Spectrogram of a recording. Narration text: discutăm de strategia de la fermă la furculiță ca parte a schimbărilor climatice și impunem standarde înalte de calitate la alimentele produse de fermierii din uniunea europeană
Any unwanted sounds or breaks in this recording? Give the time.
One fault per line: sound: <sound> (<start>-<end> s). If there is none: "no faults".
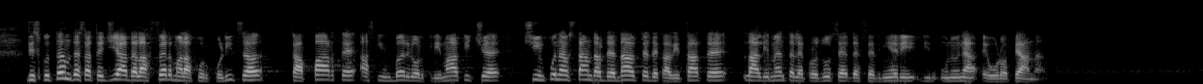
no faults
